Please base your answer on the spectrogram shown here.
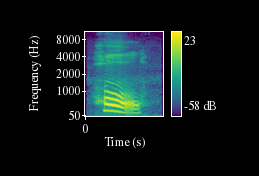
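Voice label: "whole", English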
